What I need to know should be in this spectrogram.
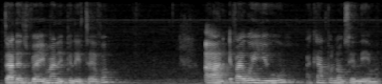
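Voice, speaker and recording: A Trinidadian dating coach answers viewer questions on a live stream, speaking frankly and chattily in her Trinidadian accent. Her voice is on the low side at a moderate pace, she repeats and restarts words, and the audio is roomy with faint noise.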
